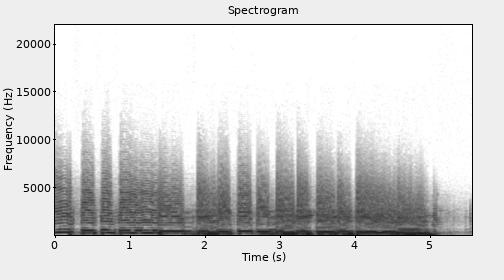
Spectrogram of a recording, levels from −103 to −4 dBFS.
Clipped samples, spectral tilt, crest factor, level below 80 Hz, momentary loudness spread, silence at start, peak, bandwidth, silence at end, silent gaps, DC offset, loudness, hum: under 0.1%; -6.5 dB/octave; 12 dB; -46 dBFS; 3 LU; 0 s; -8 dBFS; 8.8 kHz; 0 s; none; under 0.1%; -20 LUFS; none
